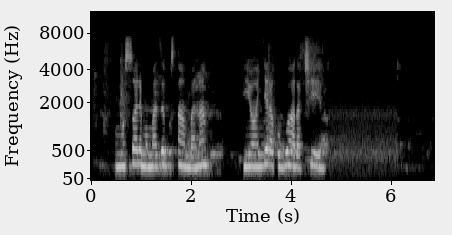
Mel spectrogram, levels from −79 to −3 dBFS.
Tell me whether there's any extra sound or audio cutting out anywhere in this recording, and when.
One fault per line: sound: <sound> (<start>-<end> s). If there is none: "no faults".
no faults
